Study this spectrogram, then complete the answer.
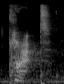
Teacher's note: the tongue has to start in the back and then quickly come to the front to hit that T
